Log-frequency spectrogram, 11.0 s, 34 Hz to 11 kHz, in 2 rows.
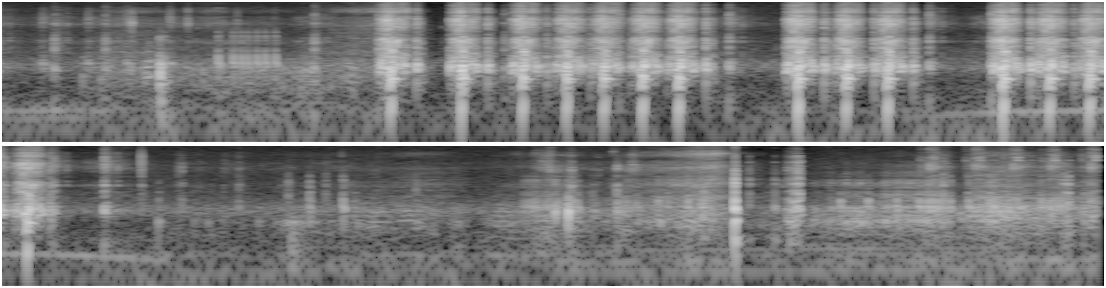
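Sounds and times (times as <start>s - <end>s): airsoft gun firing: 1.9s - 5.9s.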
